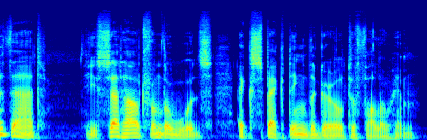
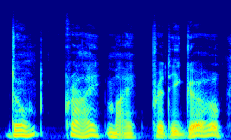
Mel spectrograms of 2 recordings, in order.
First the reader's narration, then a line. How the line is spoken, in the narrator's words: said Anne of Rags, her voice now faltering a little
